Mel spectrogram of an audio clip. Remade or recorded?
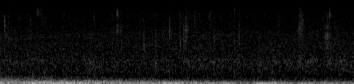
recorded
